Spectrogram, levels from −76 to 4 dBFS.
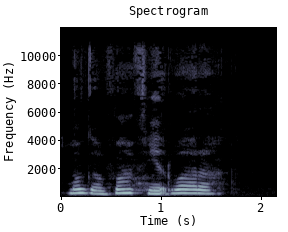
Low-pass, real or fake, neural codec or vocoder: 10.8 kHz; real; none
